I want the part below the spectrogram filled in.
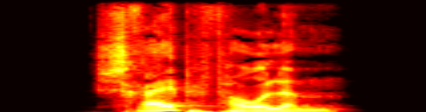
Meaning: strong dative masculine/neuter singular of schreibfaul
- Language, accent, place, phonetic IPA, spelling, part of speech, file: German, Germany, Berlin, [ˈʃʁaɪ̯pˌfaʊ̯ləm], schreibfaulem, adjective, De-schreibfaulem.ogg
